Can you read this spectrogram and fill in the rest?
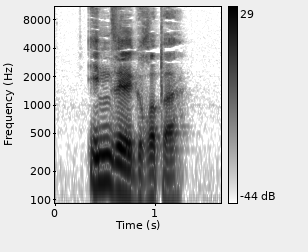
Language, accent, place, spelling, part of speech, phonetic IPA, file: German, Germany, Berlin, Inselgruppe, noun, [ˈɪnzl̩ˌɡʁʊpə], De-Inselgruppe.ogg
- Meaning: archipelago (group of islands)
